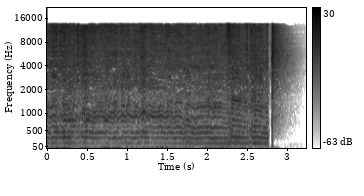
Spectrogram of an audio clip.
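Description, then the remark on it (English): A loud fly buzzes continuously for about three seconds, its droning pitch wavering slightly, then cuts off abruptly with a sharp snap and a brief fading tail. “We're doing the fly in the wall.”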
